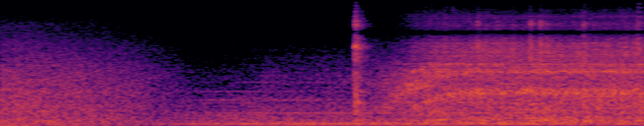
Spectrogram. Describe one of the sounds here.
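A subway train hums steadily.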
